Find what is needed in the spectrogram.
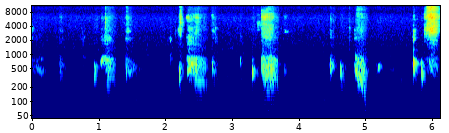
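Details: Stifled, held-back "achoo" sneezing fit: a run of short, muffled sneezes, several every few seconds, with quick catches of breath between them.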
